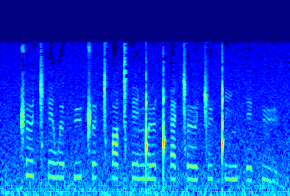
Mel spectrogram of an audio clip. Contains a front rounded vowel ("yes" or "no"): yes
